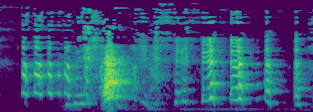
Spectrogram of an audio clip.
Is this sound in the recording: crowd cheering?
no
